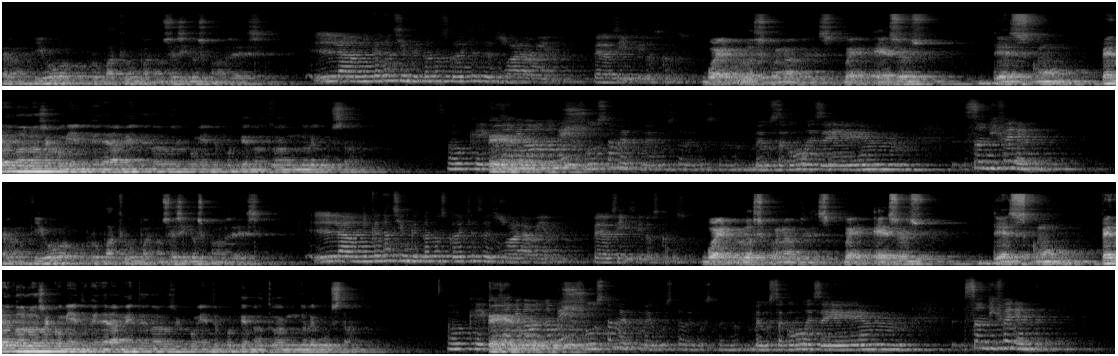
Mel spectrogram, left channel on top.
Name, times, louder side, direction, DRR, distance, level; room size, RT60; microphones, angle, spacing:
voice 1, 0.0-2.6 7.0-9.2 9.8-14.7 16.0-16.9, right 1 dB, 70° right, 4 dB, 1.1 m, -24 dB
voice 2, 3.0-5.6 5.9-6.8 15.6-21.6, right 1 dB, 45° right, 0 dB, 1.7 m, -32 dB
13.5 x 5.4 x 4.1 m, 1.3 s
head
